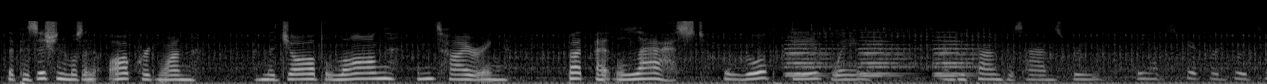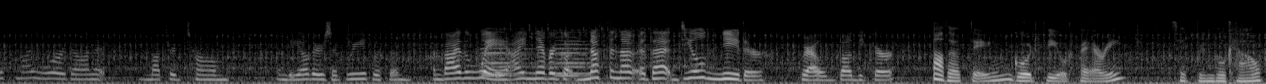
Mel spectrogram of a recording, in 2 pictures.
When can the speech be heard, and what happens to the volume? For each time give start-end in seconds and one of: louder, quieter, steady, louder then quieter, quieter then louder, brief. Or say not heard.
0.1-25.2 quieter then louder.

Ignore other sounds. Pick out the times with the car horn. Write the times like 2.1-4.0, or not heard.
7.8-9.8, 17.4-18.7.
